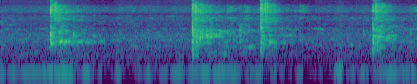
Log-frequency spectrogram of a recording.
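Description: Badminton rally: four sharp hits of racket strings on the shuttlecock, spaced about a second apart, each ringing briefly in a large hall.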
